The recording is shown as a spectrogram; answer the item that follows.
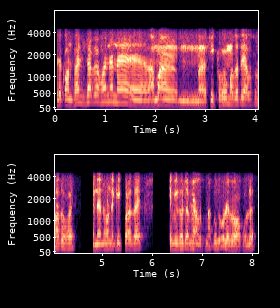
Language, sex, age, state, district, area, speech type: Assamese, male, 60+, Assam, Charaideo, urban, conversation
